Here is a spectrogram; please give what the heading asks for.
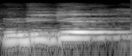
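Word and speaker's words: read: রিডের third form কি, রিড, রেড, রেড, good. কি হবে রিডের থার্ড ফর্ম? হ্যাঁ, ভালো উচ্চারণ, ওই সঠিক উচ্চারণ করেছে এটা। কারণ রিডের আমি আগেও বলেছি রিড শব্দটার উচ্চারণটা আলাদা হবে টেন্স অনুযায়ী।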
